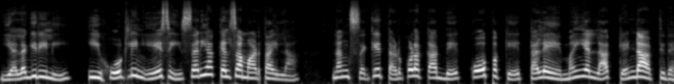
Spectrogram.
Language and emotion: Kannada, angry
